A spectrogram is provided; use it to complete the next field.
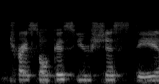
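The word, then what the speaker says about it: Trissolcus euschisti: And then our one native that's called Trisulcus euschisti is how you say that.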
